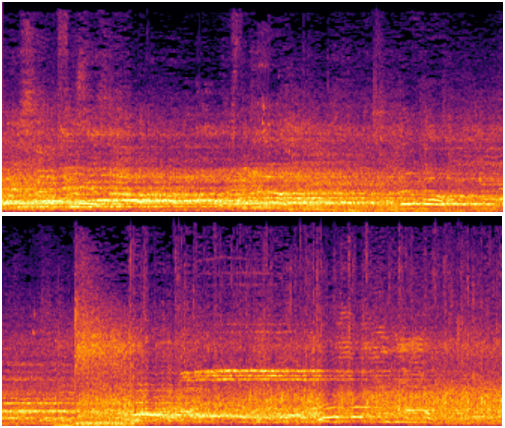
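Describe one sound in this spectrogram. Spectators chatter and call out in a large echoing hall.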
